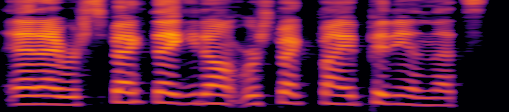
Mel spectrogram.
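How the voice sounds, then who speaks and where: A woman's voice: a little high, fast talker, fairly bright tone, clear, resonant tone. A woman hosting a casual reaction session with friends, rambling along in a giggly way. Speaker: host of a group reaction show.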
